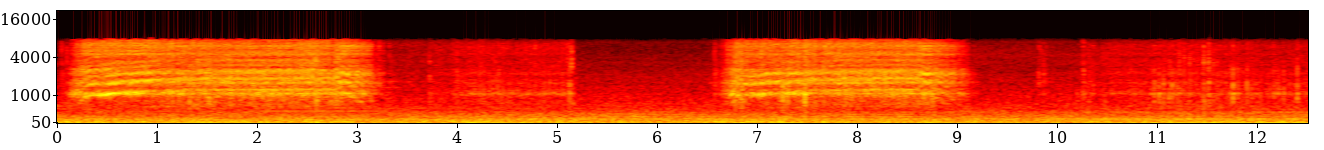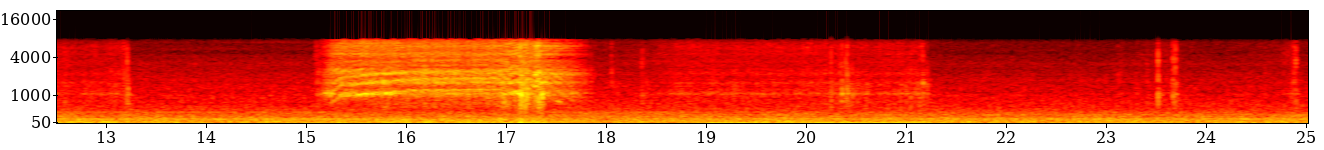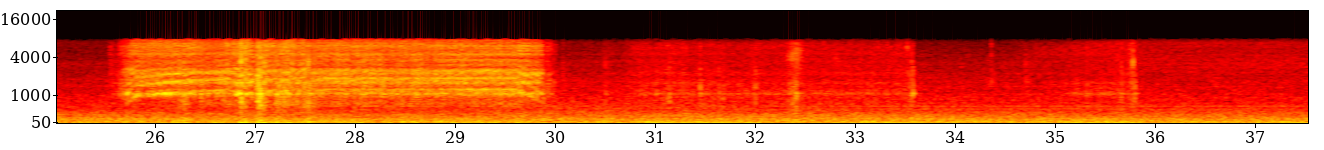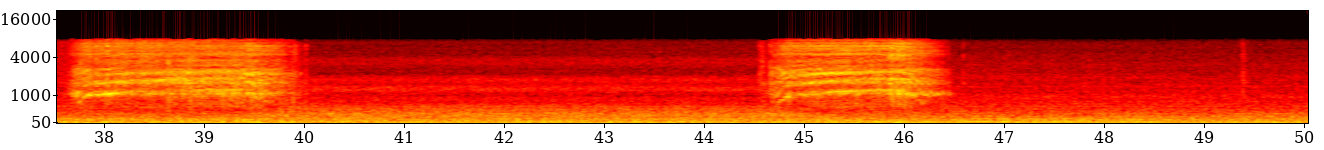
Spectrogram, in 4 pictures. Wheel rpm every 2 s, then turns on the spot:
130, 90, 10, 80, 60, 20, 20, 50, 110, 10, 10, 0, 10, 150, 140, 20, 10, 10, 20, 110, 0, 0, 80, 20, 0.
4-6 10-14 18-22 30-36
